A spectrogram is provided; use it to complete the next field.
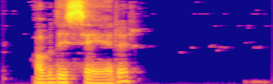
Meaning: present tense of abdisere
- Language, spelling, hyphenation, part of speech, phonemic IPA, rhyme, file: Norwegian Bokmål, abdiserer, ab‧di‧ser‧er, verb, /abdɪˈseːrər/, -ər, NB - Pronunciation of Norwegian Bokmål «abdiserer».ogg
